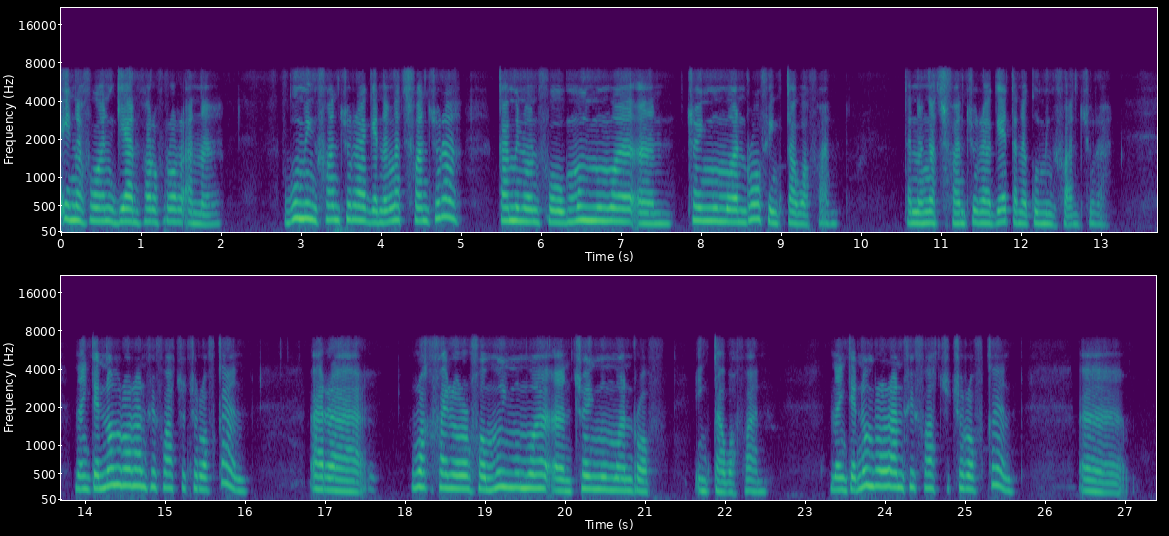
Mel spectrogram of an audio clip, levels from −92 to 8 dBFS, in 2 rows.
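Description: No technical faults are audible.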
